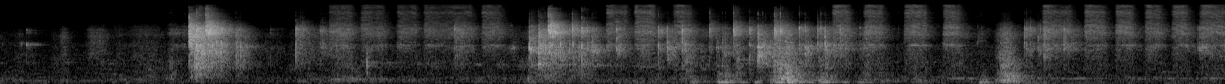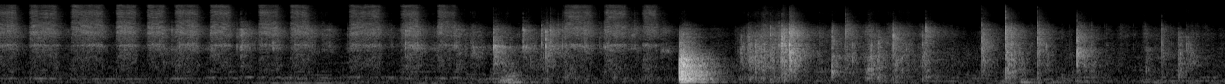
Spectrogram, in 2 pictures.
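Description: Aerosol spray-paint can hissing in many short bursts, with a few longer, louder sprays about two seconds in, five seconds in and near the end.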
